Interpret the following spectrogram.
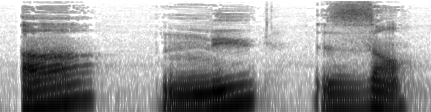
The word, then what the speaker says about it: amusant: You've got only one S here between the vowels, so it's really this Z sound. Amusant.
